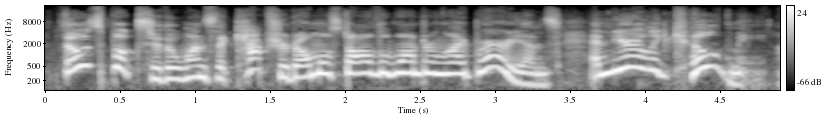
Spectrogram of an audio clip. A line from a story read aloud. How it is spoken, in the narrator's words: I cried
